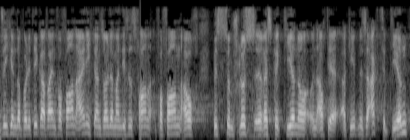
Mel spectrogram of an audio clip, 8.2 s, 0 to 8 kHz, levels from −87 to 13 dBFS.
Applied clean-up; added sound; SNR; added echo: none; none; none; none.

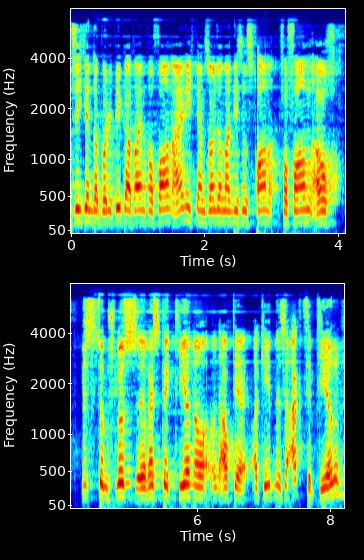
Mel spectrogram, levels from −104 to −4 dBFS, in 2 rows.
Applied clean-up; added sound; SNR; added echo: neural mask model DeepFilterNet 3.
